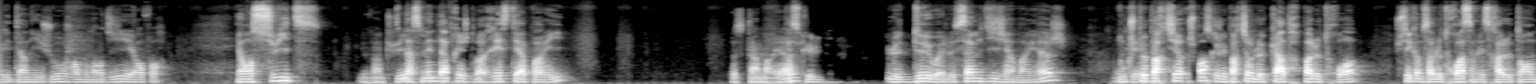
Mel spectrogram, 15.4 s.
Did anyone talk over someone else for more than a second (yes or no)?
no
